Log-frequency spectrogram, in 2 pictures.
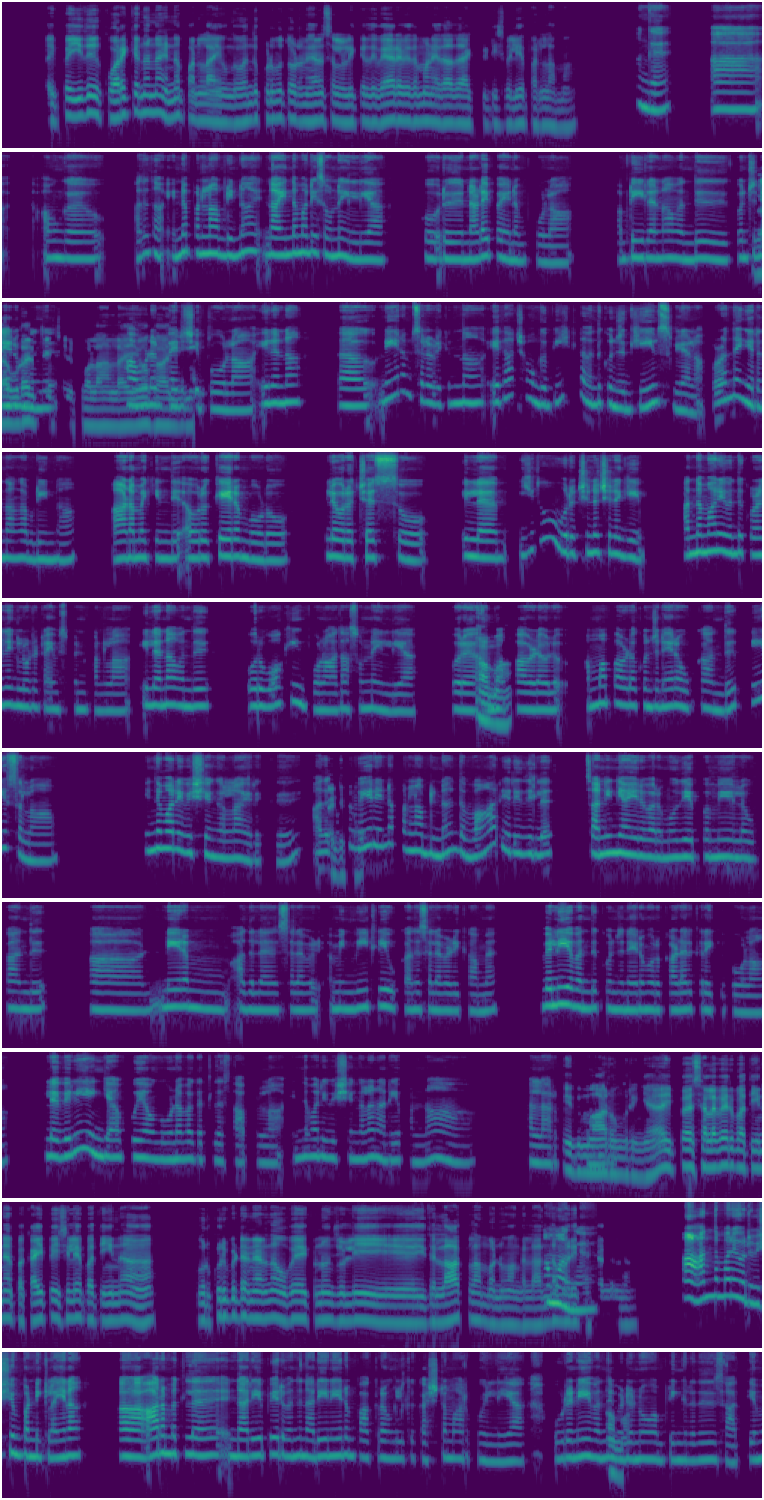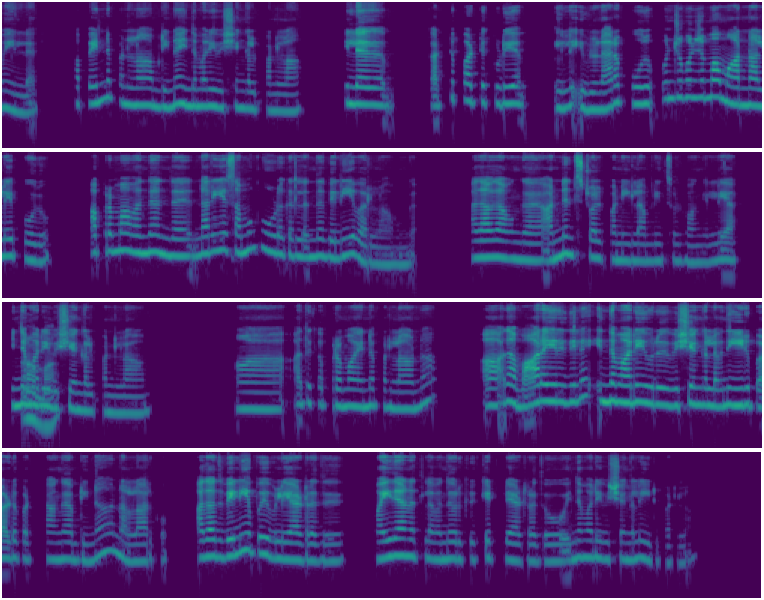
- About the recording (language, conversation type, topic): Tamil, podcast, தொலைபேசி மற்றும் சமூக ஊடக பயன்பாட்டைக் கட்டுப்படுத்த நீங்கள் என்னென்ன வழிகள் பின்பற்றுகிறீர்கள்?
- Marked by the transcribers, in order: other noise; in English: "ஆக்டிவிட்டீஸ்"; other background noise; in English: "ஐ மீன்"; in English: "அன்இன்ஸ்டால்"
